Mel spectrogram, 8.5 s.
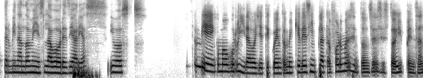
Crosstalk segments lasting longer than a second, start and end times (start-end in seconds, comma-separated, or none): none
